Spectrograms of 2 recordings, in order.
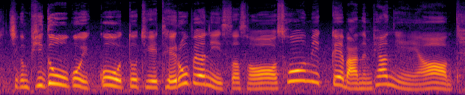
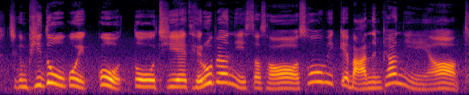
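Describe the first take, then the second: No difference in how they are said.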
